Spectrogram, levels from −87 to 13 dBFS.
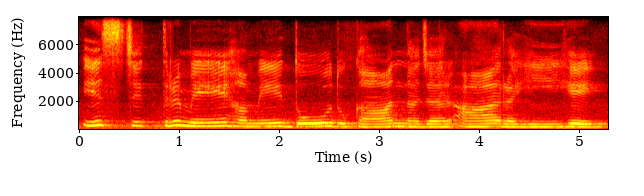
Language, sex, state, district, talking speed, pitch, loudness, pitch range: Hindi, female, Madhya Pradesh, Dhar, 115 wpm, 210 Hz, -14 LUFS, 195-245 Hz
